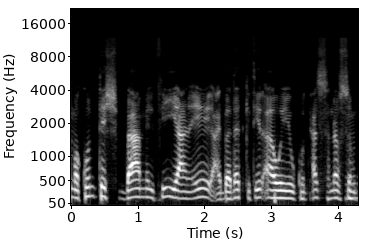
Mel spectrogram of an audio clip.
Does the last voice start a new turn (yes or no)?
no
